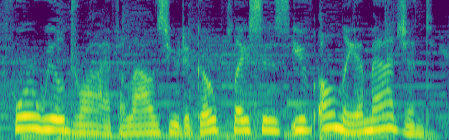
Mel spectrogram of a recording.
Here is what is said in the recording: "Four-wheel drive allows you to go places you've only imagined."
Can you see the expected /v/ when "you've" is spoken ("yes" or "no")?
yes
